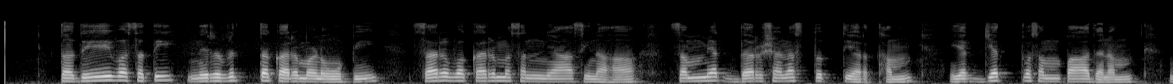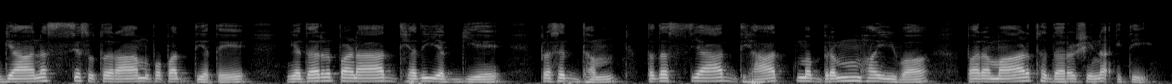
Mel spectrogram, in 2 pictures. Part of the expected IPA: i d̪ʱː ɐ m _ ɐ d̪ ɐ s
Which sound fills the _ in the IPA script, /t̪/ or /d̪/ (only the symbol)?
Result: t̪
